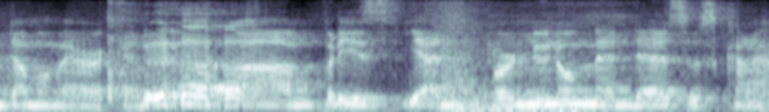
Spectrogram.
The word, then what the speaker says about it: Nuno Mendes: Next up, Noon Mensch. Oh, the Portuguese, proper baby. pronunciation. There it is. Who said I'm a dumb American? But he's, or Nuno Mendes is kind of how it's spelled for you simpletons.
